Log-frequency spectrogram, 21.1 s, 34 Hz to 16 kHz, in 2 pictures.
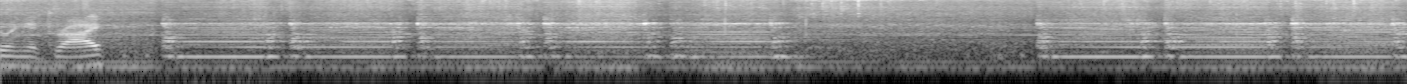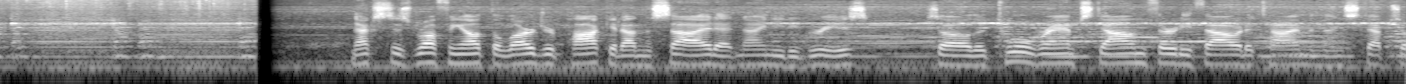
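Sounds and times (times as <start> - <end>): milling cutter ringing drone: 0.0 - 6.1, 7.8 - 12.5, 15.9 - 21.0
low machine hum: 0.0 - 21.0.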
